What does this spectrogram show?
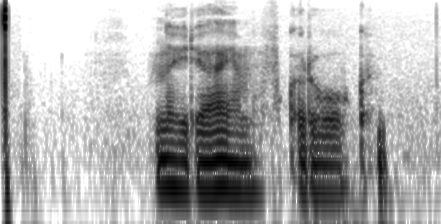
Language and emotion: Russian, sad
